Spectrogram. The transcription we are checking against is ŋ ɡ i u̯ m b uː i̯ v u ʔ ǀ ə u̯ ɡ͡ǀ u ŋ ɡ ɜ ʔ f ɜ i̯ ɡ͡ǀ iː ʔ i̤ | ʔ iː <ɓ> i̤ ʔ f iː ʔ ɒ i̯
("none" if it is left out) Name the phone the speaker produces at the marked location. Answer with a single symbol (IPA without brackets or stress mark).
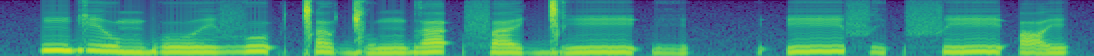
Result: f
